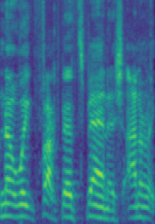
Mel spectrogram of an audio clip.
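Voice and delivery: usual speaking voice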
